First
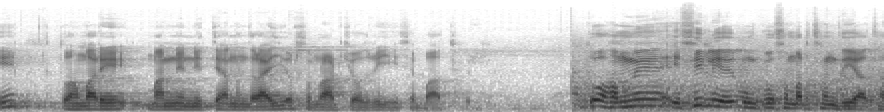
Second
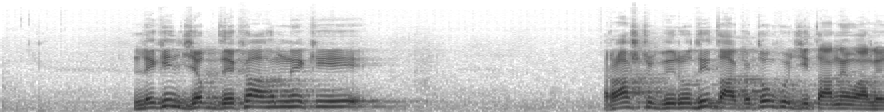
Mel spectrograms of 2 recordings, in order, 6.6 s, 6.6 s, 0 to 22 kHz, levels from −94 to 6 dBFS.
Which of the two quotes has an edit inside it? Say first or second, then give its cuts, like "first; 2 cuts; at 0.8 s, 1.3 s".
first; 1 cut; at 4.3 s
